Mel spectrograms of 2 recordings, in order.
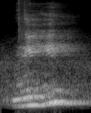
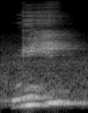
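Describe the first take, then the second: The two takes are said the same way.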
